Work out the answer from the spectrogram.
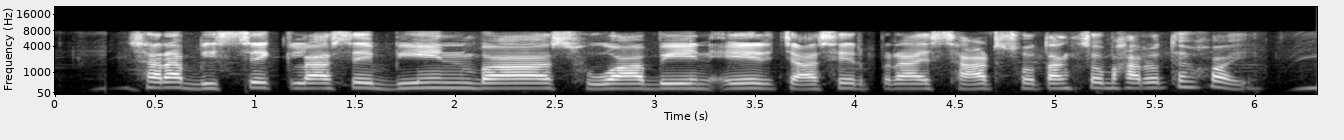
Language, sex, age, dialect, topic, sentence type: Bengali, male, 18-24, Western, agriculture, statement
